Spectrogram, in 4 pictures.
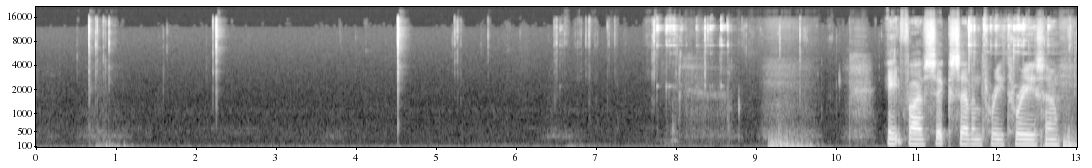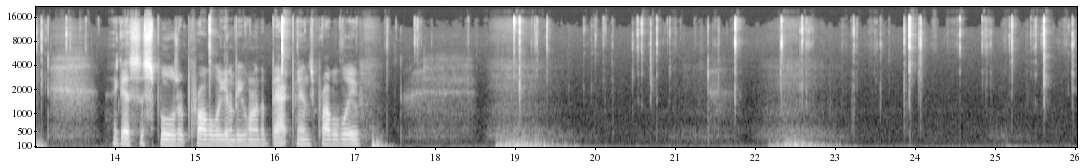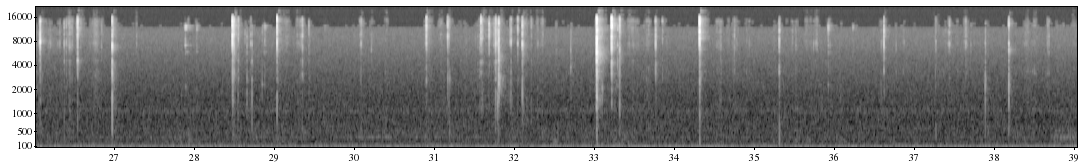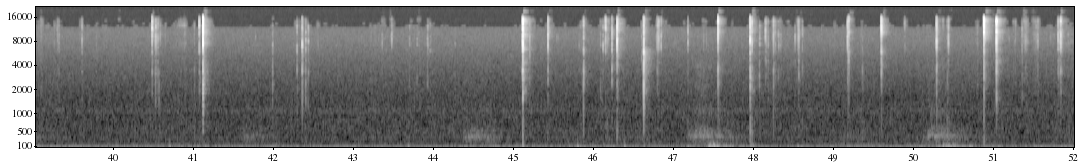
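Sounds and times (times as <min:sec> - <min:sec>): dull thumps handling lock: 0:11.6 - 0:12.9.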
